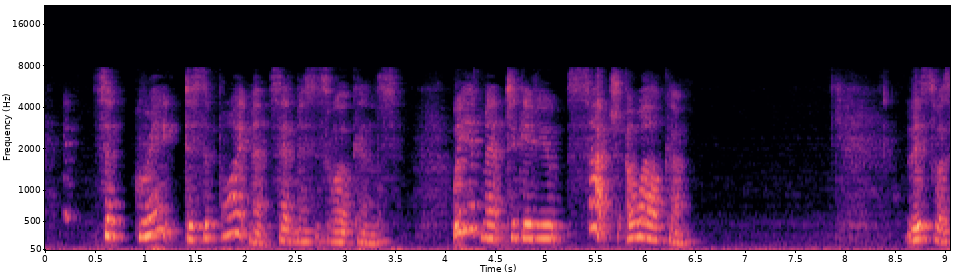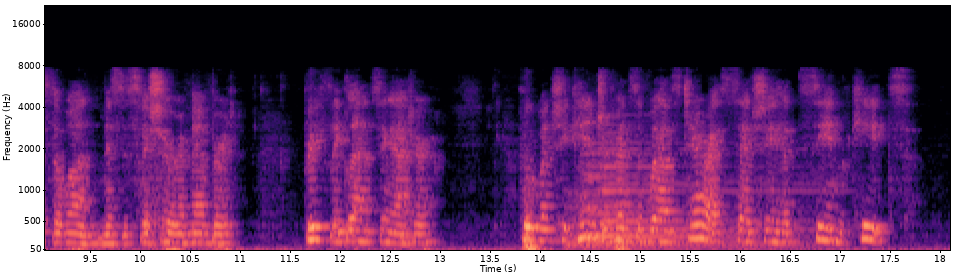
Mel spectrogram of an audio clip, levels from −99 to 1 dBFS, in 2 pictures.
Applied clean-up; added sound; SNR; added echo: none; Piano; 8 dB; reverberation time 0.2 s.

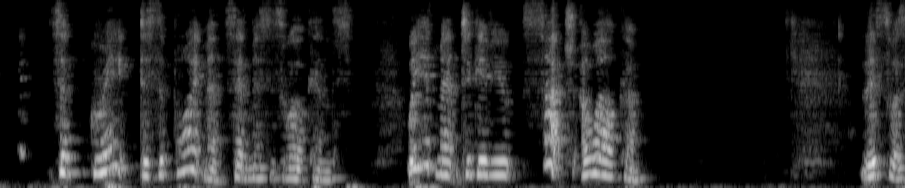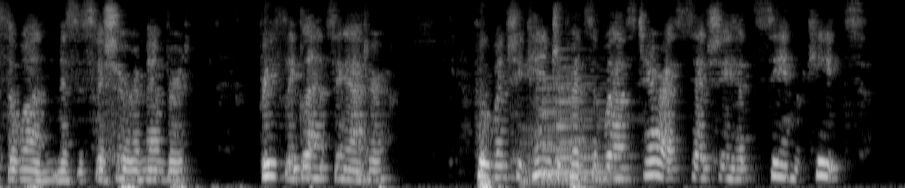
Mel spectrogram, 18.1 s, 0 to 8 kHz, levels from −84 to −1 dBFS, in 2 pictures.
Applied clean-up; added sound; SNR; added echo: classical method WPE with log-MMSE.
